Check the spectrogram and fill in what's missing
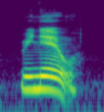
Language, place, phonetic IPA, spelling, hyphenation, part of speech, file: English, California, [ɹɪˈnɪʉ̯], renew, re‧new, verb / noun, En-us-renew.ogg
- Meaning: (verb) To make (something) new again; to restore to freshness or original condition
